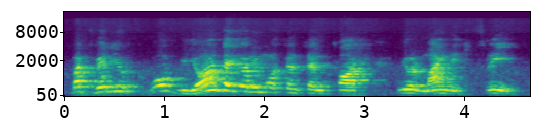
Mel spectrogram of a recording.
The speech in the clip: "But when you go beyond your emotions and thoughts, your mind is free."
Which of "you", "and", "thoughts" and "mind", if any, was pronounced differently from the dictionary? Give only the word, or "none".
thoughts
